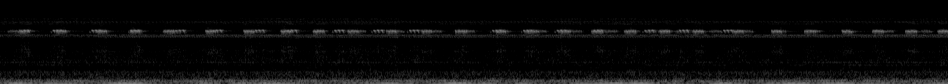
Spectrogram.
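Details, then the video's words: Grass insects calling as ambient study noise: bright, high pulses repeated nearly three times a second, slightly uneven in spacing, over a constant thin ringing tone and quiet low hum. "풀벌레 소리"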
